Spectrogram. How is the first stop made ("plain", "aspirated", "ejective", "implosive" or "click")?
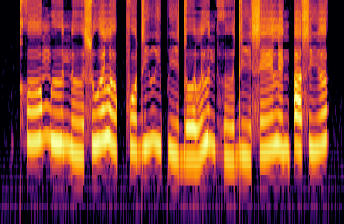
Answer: aspirated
